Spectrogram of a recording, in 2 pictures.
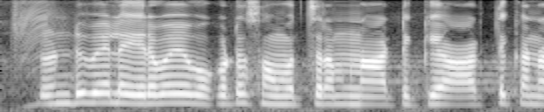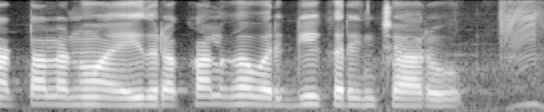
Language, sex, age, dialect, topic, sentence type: Telugu, female, 18-24, Southern, banking, statement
